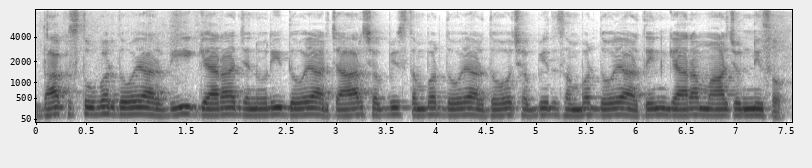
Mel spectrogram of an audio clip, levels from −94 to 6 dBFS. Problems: none marked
